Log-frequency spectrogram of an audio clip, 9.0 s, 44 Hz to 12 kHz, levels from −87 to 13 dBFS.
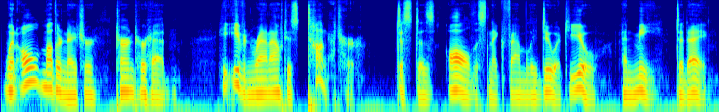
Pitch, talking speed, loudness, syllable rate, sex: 120 Hz, 185 wpm, -21 LUFS, 5.2 syllables/s, male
